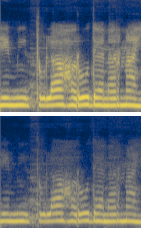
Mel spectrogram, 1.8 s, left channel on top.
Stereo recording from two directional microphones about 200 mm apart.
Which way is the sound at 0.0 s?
25° left (ahead or behind).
